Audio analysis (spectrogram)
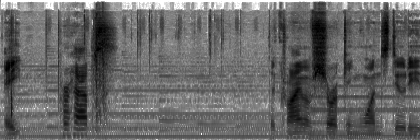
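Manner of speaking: normal talking voice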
